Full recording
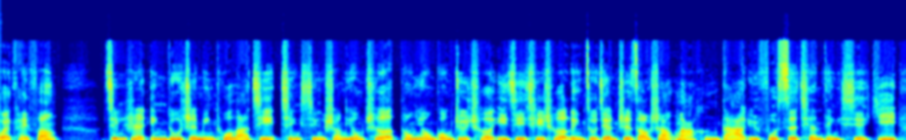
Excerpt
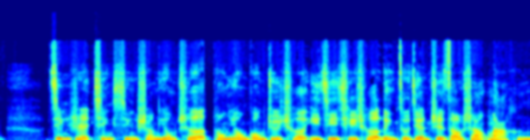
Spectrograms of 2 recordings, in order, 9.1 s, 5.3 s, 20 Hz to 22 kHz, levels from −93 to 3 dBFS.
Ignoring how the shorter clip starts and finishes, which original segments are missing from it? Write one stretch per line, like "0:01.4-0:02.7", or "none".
0:01.5-0:02.8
